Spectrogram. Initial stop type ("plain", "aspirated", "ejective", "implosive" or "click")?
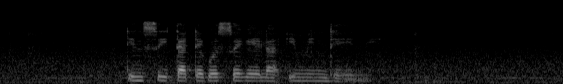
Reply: ejective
